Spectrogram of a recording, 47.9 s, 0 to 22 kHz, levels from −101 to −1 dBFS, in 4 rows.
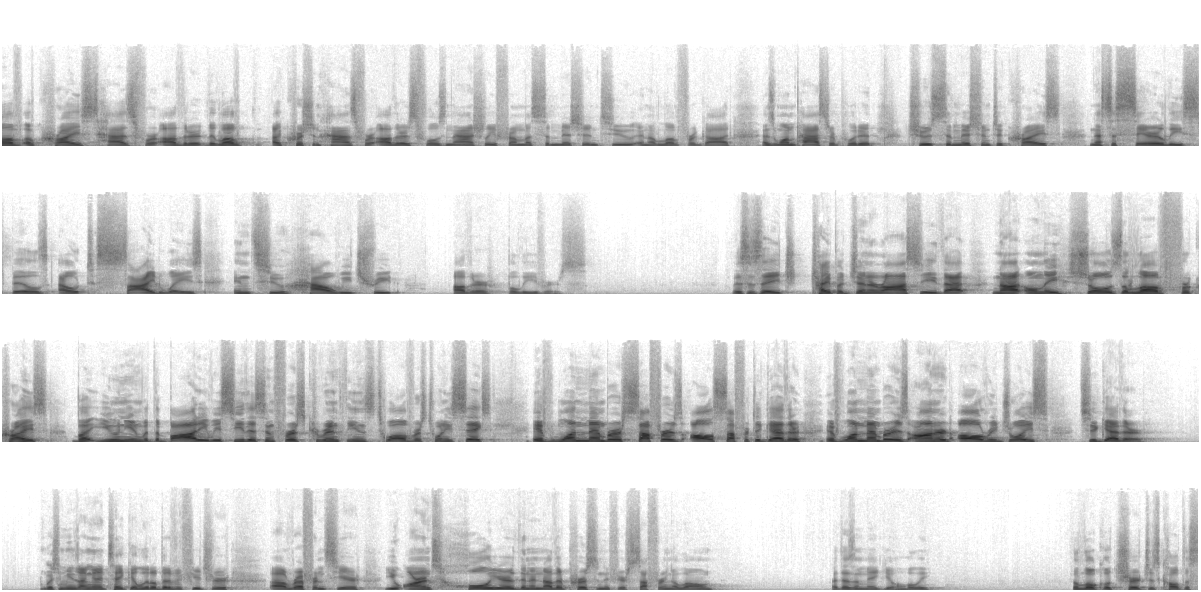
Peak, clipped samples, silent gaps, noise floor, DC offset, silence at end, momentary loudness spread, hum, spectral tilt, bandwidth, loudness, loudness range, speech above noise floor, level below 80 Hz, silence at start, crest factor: -8 dBFS; under 0.1%; none; -73 dBFS; under 0.1%; 0 s; 15 LU; none; -5.5 dB/octave; 15 kHz; -30 LUFS; 12 LU; 43 dB; -76 dBFS; 0 s; 22 dB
